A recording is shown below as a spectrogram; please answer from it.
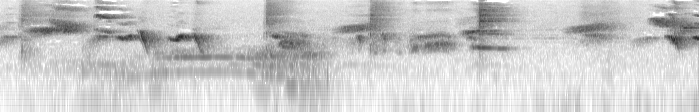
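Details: Orange-headed thrush singing a varied phrase of slurred whistles and scratchy notes, high and sweet, with short pauses between bursts and a few low steady tones early on.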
